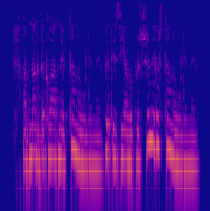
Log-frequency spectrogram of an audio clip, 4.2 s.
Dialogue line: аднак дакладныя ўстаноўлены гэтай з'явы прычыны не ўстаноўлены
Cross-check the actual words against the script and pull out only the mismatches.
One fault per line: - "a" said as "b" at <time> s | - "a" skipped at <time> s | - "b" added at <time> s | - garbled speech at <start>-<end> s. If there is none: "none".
none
